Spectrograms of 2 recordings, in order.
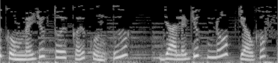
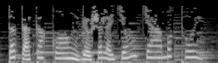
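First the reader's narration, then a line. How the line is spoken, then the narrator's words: Sighing mother. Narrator (Vietnamese): mẹ thở dài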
